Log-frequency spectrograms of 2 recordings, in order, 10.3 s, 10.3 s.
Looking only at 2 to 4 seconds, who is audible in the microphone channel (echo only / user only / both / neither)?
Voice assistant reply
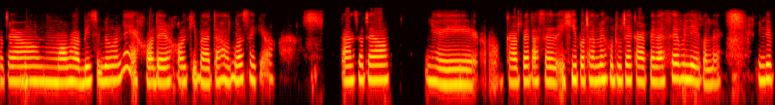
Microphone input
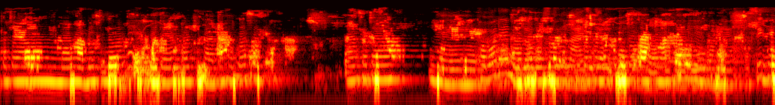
echo only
